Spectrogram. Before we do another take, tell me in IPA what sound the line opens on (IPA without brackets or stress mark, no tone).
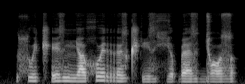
sʷ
